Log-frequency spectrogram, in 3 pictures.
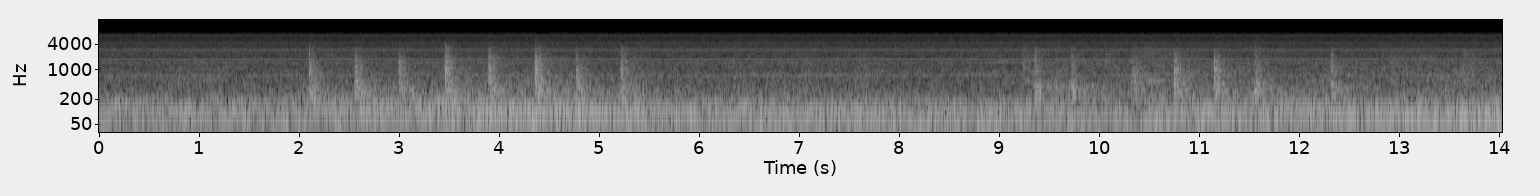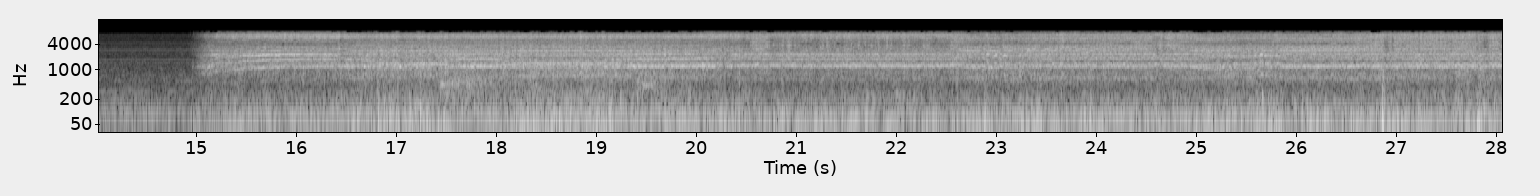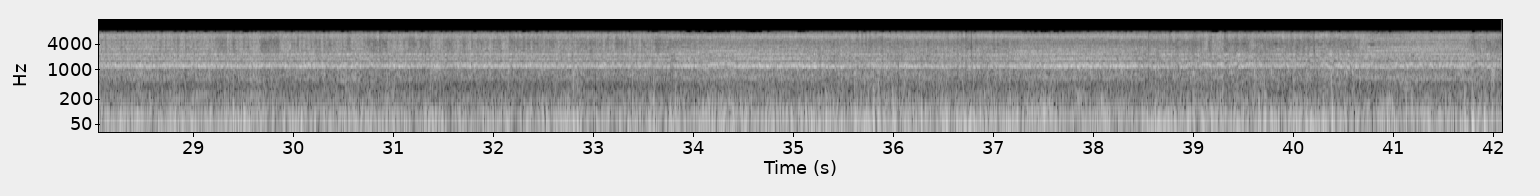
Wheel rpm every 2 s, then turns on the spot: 0, 0, 0, 0, 0, 0, 0, 70, 160, 160, 160, 160, 160, 160, 160, 160, 160, 160, 160, 160, 160.
none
